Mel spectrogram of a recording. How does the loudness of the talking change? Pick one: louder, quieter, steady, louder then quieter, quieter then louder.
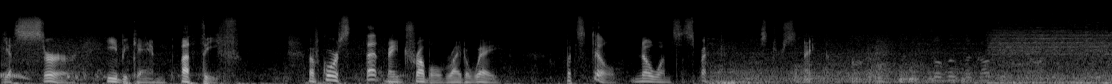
quieter.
